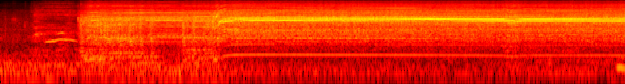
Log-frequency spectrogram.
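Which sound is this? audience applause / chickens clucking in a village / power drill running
power drill running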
